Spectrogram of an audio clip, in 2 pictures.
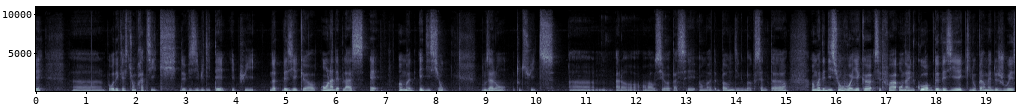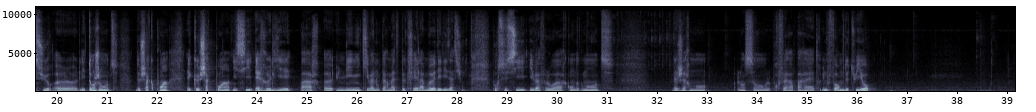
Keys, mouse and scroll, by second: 0.6 g, 4.4-5.4 scroll up 2, 5.4 Tab, 6.8 right click, 8.8 r, 11.1 click, 14.7 right click, 15.9 g, 17.4 r, 23.5 right click, 29.2 click, 29.6 click, 29.8 click, 30.0 click, 30.2 click, 30.4 click, 30.6 click, 30.7 click, 30.8 click, 31.9 alt+click, 32.7 scroll up 4, 33.4 alt+click, 34.3 alt+shift+click, 35.7 shift+click, 37.2 alt+click.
